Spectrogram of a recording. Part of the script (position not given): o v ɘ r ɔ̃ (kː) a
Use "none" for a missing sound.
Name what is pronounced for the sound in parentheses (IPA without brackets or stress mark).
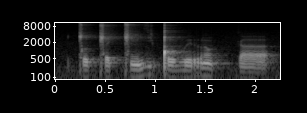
kː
